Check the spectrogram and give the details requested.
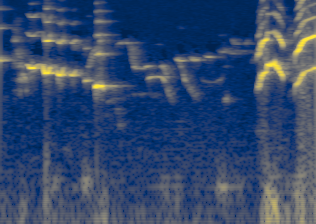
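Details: Oriental magpie-robin in full song, used to make other magpie-robins start singing quickly: a run of clear, falling whistled phrases, then loud, sharp rising whistles near the end.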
